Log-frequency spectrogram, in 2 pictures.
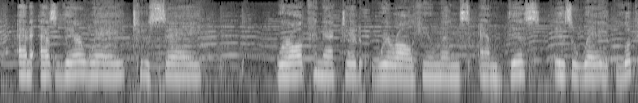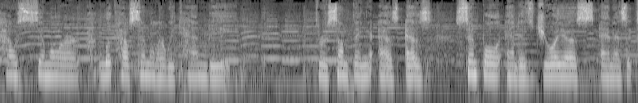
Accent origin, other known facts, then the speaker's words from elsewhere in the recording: Vermont, United States; I'm from Northern Vermont, and I find a lot of people in my area are interested in it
